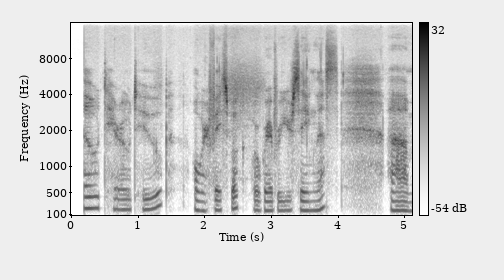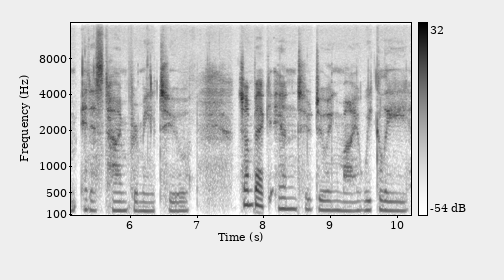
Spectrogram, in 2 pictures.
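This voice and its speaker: A woman with an American accent speaks quietly at a fairly slow pace, her pitch fairly low with ordinary variation. The sound is dry and close, with no echo. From United States. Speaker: tarot reader. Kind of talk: tarot reading vlog. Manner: hesitant, many fillers.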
